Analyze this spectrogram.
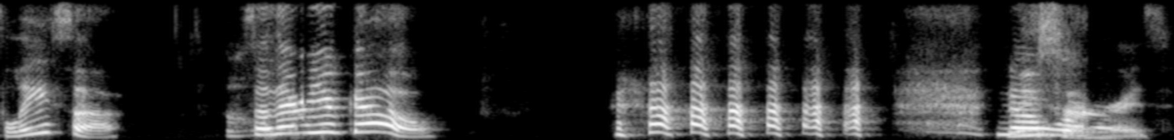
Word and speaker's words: Lyssa: is it is spelled or Alissa pronounced Lisa so there you go no no from now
